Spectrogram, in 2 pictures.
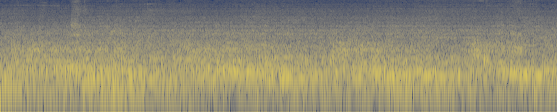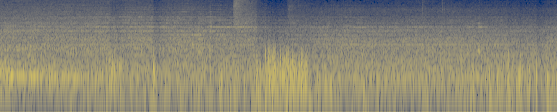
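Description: Flixtrain passenger coaches rolling past on the track, their wheels rumbling and clattering over the rails. The sound dies down about two-thirds of the way through as the last coach goes by, with one sharp click shortly after.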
